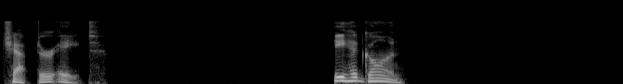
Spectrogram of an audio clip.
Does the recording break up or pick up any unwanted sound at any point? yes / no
no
